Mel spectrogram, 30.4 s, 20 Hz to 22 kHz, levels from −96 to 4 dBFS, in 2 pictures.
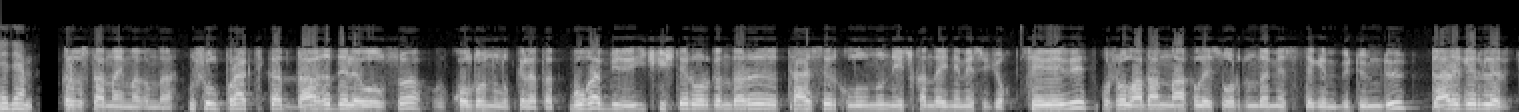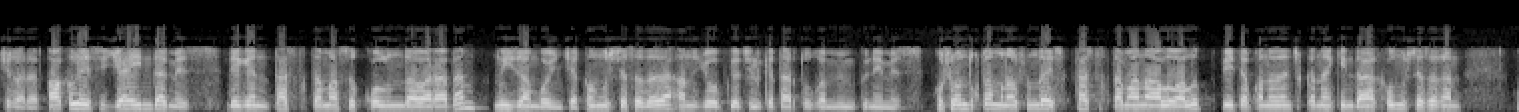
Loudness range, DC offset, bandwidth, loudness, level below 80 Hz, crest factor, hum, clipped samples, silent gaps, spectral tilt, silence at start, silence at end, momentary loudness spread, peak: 2 LU; under 0.1%; 8.4 kHz; -18 LUFS; -56 dBFS; 14 dB; none; under 0.1%; none; -6.5 dB/octave; 0 s; 0 s; 7 LU; -4 dBFS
